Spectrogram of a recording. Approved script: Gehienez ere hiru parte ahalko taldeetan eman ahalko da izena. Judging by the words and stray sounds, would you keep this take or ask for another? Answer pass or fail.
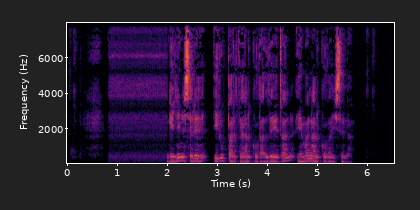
pass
